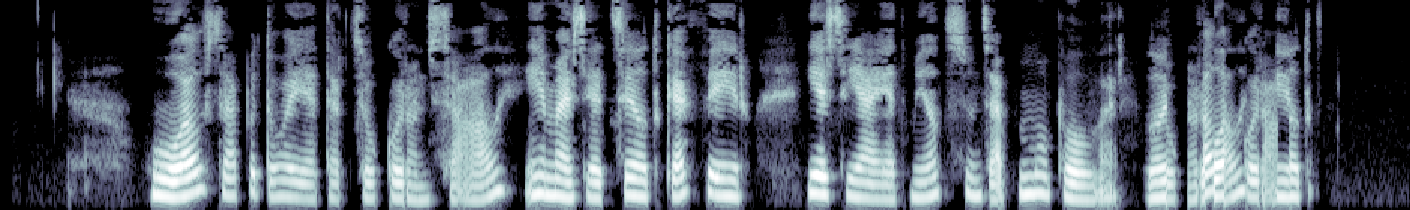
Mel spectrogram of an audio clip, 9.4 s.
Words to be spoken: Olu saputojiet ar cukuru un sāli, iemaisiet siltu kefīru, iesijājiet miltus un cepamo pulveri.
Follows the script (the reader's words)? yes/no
no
